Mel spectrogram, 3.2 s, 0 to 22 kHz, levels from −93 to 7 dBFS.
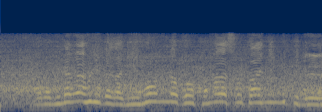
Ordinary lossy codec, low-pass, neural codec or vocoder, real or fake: none; 7.2 kHz; codec, 44.1 kHz, 7.8 kbps, Pupu-Codec; fake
